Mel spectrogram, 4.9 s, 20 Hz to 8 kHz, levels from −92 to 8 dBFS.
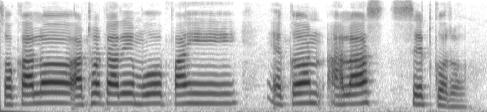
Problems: none marked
